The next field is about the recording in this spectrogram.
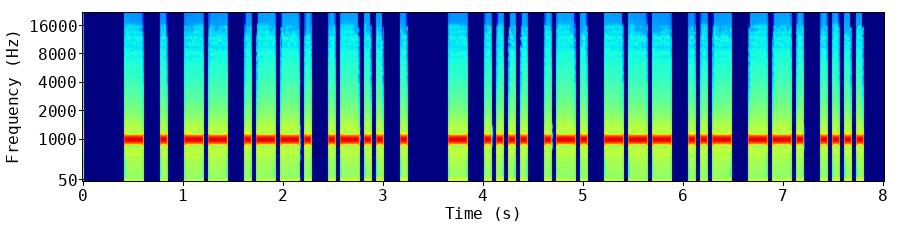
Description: Morse code, heard as a keyed tone, about 20 wpm, 1000 Hz. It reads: TEMPLE THROUGH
